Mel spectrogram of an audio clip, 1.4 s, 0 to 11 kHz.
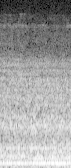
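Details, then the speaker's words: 1995 Mercedes S600 V12 Japanese import, dual AC, idle with computer connected: smooth, even low idle with steady fan whoosh as cooling fans kick in, no knocks or misses; pressures up, healthy idle. "so now as you can hear the fans kick in that's also great because then it tells you that pressures and everything come up that's excellent"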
